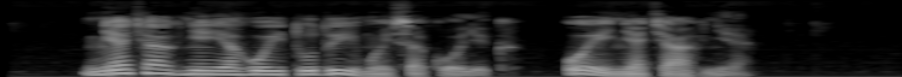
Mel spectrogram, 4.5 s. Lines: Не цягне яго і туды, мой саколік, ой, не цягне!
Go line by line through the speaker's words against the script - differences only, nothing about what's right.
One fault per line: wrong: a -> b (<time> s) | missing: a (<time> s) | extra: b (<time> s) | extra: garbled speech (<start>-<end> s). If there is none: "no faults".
no faults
